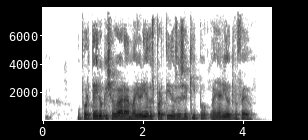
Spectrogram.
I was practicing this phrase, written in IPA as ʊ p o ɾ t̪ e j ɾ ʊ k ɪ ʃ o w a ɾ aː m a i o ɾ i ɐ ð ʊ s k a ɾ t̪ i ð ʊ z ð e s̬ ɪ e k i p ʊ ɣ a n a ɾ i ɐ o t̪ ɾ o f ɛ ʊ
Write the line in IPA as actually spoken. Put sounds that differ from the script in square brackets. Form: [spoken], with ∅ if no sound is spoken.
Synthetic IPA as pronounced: ʊ p o ɾ t̪ e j ɾ ʊ k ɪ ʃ o [ɣ] a ɾ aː m a [j] o ɾ i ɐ ð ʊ s [p] a ɾ t̪ i ð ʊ z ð e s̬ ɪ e k i p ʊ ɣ a [ɲ] a ɾ i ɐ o t̪ ɾ o f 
